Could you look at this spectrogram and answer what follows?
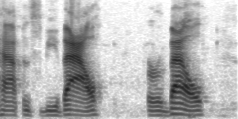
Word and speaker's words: Vel: I think it's Vel, actually, because it's spelled V-E-L, but I swear they call her Val. So I think that's funny that they have an E in there and not an A.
